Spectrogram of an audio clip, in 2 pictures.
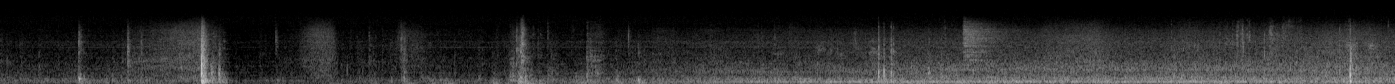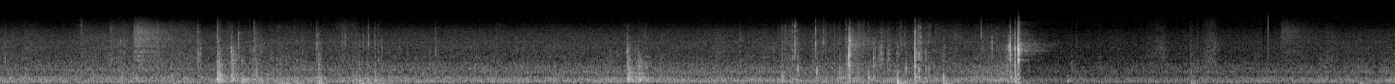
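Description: Irregular knocks, bumps and rustling of a person climbing up and out through the cramped hatch of a wooden capsule mockup with metal shingles. A sharp knock comes about two seconds in and another near the end.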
